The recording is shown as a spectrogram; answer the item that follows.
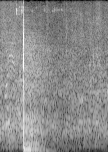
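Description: A dart striking a Winmau bristle dartboard once, about half a second in: a single sharp thud with a short ringing tail, over a faint steady background hum.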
